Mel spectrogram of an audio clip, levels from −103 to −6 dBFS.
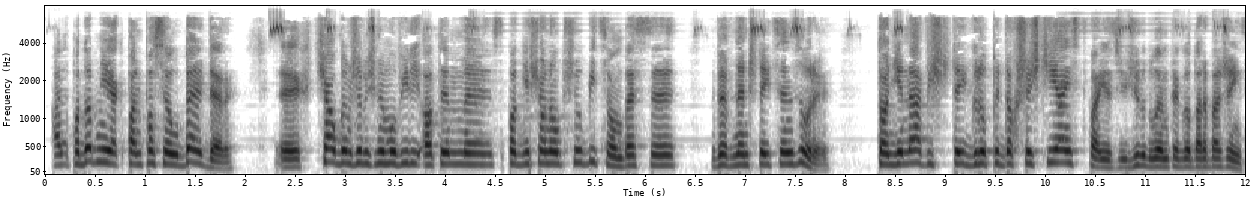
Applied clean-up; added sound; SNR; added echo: neural mask model DeepFilterNet 3.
